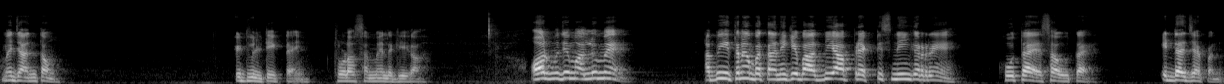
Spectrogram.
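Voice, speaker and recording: A middle-aged man teaches spoken English online, slowly repeating example sentences and clearing his throat now and then. His voice sits high.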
